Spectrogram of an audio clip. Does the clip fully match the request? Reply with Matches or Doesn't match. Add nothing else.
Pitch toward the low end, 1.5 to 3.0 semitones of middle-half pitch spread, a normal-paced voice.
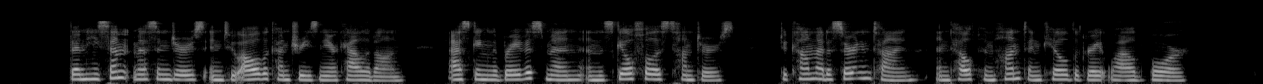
Doesn't match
